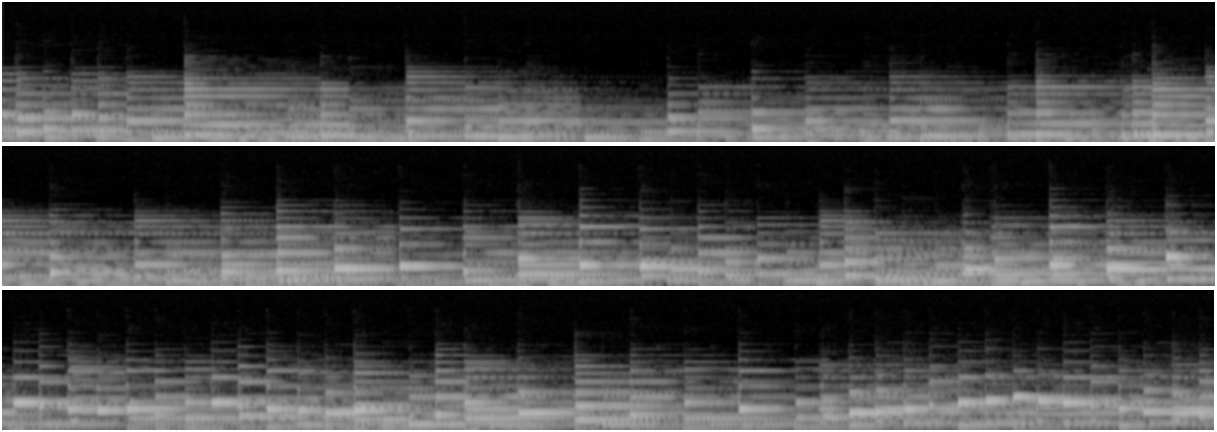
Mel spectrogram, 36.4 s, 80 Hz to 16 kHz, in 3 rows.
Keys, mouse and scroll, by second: 2.6 click, 4.2 click, 5.2 click, 5.8-7.3 drag, 9.0-10.4 typing, 9.0-9.7 drag, 10.4 click, 11.1-11.7 drag, 12.7-13.3 drag, 16.9 g, 17.7 z, 25.7 click, 27.2 click, 27.6-28.3 drag, 30.2-30.9 typing, 34.0 double click, 35.3 Tab, 35.7 click.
